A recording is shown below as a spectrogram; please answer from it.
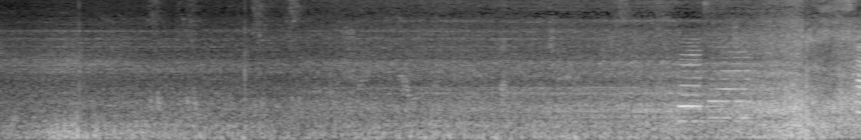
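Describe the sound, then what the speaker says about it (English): Thameslink train on a Brighton to Cambridge service running fast through Balcombe station, a rising rumble that grows louder toward the end with a short horn toot, over a noisy platform background. "And you got Thameslink Fastly passing through."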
